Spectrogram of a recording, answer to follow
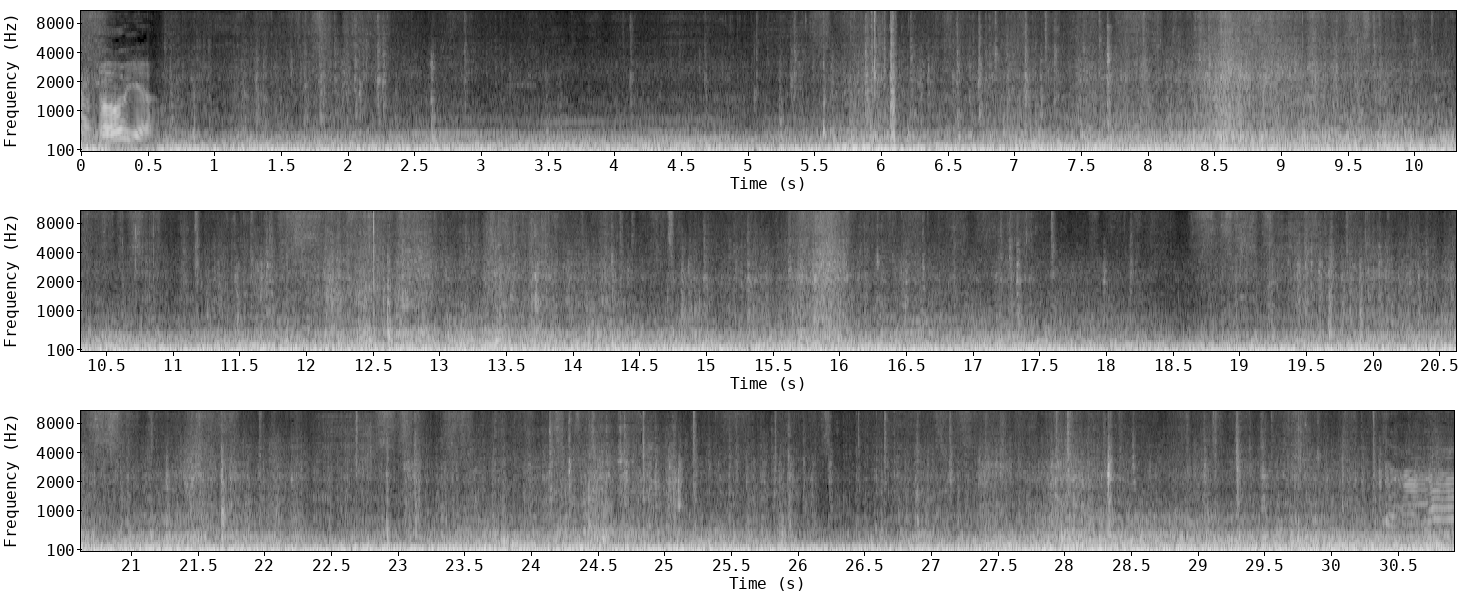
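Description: Cabin noise of a car driven fast on a wet dirt and gravel surface: a steady low rumble of tyres on the loose, slick surface, with frequent sharp ticks of gravel striking the underbody and wheel wells.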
